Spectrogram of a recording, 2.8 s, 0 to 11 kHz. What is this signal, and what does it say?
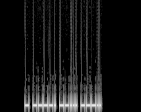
Morse code, heard as a keyed tone, about 44 wpm, 700 Hz. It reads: T978
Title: Numbers - Contest Style - 4-Digit 45wpm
